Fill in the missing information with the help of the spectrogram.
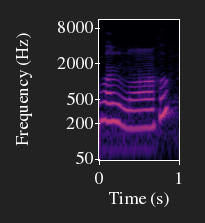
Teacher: अल्लाह के नाम से पहले ज़बर आ गया तो अल्लाह का नाम मोटा अदा किया जाएगा।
